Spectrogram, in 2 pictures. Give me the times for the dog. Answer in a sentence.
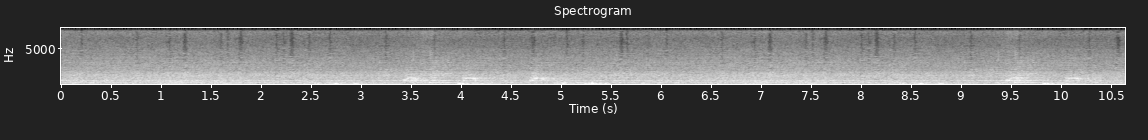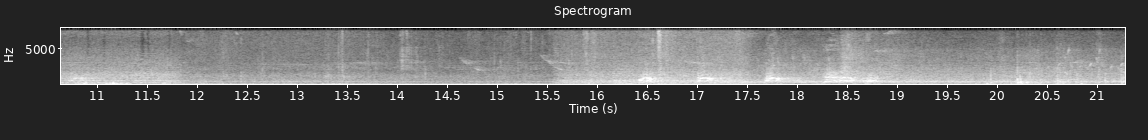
You can hear the dog from 3.2 to 5.2 s, from 9.3 to 11.2 s and from 16.1 to 18.9 s.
